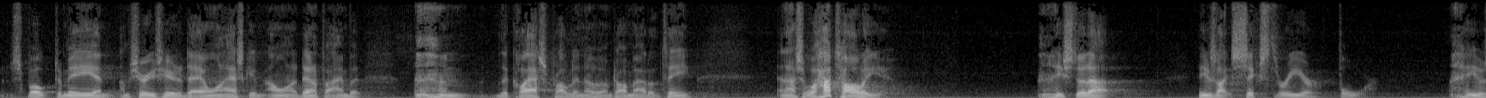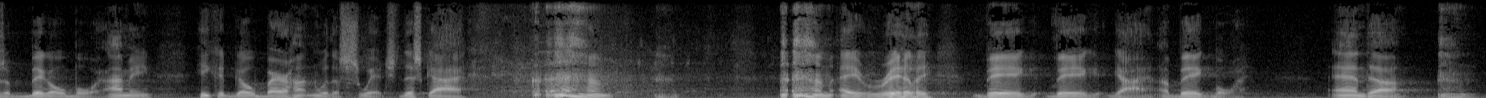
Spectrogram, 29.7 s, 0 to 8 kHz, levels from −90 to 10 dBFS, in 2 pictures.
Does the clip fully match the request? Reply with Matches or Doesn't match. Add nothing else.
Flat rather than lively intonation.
Doesn't match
